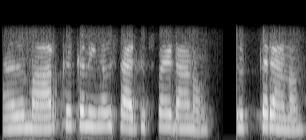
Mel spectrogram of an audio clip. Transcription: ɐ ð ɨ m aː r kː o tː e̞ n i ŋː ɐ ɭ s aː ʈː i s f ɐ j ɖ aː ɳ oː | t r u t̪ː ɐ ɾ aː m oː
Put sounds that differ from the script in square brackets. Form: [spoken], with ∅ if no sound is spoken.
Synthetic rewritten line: ɐ ð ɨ m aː r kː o [kː] e̞ n i ŋː ɐ ɭ s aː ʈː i s f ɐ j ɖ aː ɳ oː | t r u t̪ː ɐ ɾ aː [ɳ] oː

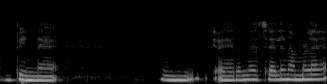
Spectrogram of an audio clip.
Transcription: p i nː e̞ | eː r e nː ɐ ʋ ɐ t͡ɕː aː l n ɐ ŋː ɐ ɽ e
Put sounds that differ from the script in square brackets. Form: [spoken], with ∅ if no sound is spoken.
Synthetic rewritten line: p i nː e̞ | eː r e nː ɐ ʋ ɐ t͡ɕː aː l n ɐ [mː] ɐ [ɭ] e

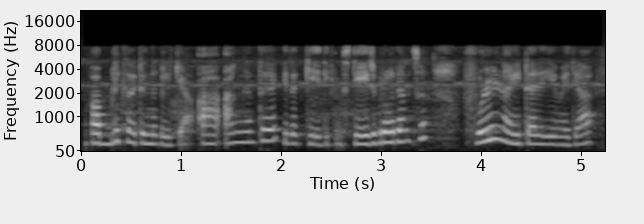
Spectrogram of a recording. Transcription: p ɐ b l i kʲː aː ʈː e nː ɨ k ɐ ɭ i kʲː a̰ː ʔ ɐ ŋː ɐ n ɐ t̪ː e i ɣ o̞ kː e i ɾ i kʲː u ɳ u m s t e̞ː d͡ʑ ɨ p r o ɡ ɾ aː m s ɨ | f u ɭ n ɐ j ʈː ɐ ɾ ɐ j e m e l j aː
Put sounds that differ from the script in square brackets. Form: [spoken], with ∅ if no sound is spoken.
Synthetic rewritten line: p ɐ b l i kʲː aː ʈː e nː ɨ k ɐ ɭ i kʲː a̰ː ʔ ɐ ŋː ɐ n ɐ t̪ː e i [ð] o̞ kː e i ɾ i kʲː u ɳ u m s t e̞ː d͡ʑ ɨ p r o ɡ ɾ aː m s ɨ | f u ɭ n ɐ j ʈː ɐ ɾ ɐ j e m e [ɾ] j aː

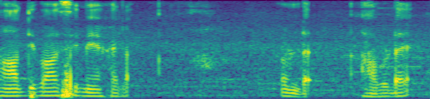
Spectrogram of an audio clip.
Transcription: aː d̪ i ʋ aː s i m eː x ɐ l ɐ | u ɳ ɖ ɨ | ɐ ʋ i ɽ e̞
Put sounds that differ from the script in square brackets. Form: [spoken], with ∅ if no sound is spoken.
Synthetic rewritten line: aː d̪ i ʋ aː s i m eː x ɐ l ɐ | u ɳ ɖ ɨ | ɐ ʋ i ɽ e̞

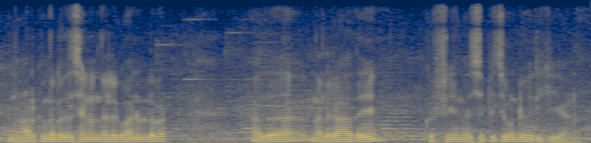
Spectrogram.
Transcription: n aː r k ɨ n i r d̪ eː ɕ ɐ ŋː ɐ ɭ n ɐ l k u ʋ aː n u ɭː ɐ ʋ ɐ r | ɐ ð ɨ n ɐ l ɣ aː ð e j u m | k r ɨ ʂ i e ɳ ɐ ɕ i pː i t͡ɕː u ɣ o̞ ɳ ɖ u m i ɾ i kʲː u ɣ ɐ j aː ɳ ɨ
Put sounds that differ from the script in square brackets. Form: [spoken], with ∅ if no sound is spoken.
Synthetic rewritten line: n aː r k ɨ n i r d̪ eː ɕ ɐ ŋː ɐ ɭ n ɐ l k u ʋ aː n u ɭː ɐ ʋ ɐ r | ɐ ð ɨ n ɐ l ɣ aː ð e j u m | k r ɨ ʂ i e [n] ɐ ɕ i pː i t͡ɕː u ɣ o̞ ɳ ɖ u m i ɾ i kʲː u ɣ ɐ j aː ɳ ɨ

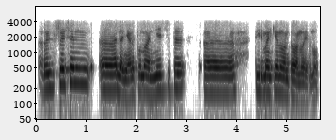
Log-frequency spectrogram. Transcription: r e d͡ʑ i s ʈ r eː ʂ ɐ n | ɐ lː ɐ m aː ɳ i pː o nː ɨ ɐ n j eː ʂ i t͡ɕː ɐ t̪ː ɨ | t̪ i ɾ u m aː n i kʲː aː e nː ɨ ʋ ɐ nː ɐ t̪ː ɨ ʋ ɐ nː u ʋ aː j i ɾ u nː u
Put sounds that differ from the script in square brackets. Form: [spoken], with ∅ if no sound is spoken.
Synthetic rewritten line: r e d͡ʑ i s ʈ r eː ʂ ɐ n | ɐ lː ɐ [ɲ] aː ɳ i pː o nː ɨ ɐ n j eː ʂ i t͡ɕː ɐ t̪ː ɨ | t̪ [iː] ɾ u m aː n i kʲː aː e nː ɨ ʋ ɐ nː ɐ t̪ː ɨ ʋ ɐ nː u ʋ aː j i ɾ u nː u

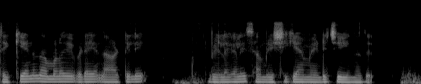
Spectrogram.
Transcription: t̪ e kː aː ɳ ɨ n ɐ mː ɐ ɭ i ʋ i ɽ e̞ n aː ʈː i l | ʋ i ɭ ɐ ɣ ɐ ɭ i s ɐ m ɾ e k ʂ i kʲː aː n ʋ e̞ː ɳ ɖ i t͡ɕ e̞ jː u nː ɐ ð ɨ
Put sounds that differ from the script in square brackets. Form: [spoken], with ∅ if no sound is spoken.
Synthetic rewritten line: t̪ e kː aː ɳ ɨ n ɐ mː ɐ ɭ i ʋ i ɽ e̞ n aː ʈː i l | ʋ i ɭ ɐ ɣ ɐ ɭ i s ɐ m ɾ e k ʂ i kʲː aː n ʋ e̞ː ɳ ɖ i t͡ɕ e̞ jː u nː ɐ ð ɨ

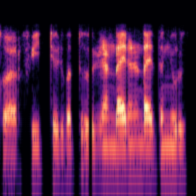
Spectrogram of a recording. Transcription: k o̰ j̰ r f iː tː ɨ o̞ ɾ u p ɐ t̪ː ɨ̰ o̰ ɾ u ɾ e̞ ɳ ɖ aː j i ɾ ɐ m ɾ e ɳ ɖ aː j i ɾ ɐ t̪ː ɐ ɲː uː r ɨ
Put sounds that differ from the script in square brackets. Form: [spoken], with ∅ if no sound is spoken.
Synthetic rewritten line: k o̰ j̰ r f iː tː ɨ o̞ ɾ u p ɐ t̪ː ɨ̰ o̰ ɾ u ɾ e̞ ɳ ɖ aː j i ɾ ɐ m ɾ e ɳ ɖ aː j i ɾ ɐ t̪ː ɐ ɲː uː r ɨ

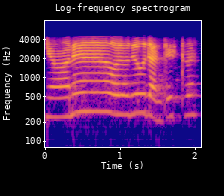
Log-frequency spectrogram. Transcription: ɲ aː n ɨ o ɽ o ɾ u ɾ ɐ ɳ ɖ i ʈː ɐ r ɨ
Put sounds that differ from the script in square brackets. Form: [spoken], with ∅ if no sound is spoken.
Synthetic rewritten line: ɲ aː n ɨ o [ɾ] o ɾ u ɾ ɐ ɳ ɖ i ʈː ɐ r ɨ

